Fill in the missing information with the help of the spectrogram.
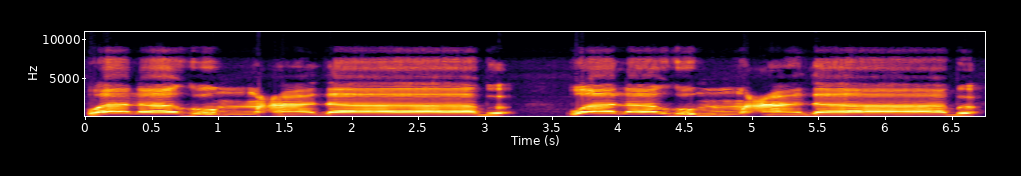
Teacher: huruf mim sukunnya dibaca jelas tanpa didengungkan. Namanya izhar, dibaca jelas. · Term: izhar syafawi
